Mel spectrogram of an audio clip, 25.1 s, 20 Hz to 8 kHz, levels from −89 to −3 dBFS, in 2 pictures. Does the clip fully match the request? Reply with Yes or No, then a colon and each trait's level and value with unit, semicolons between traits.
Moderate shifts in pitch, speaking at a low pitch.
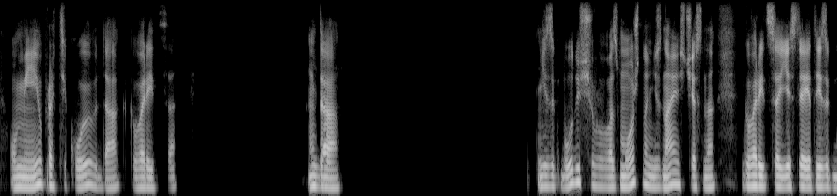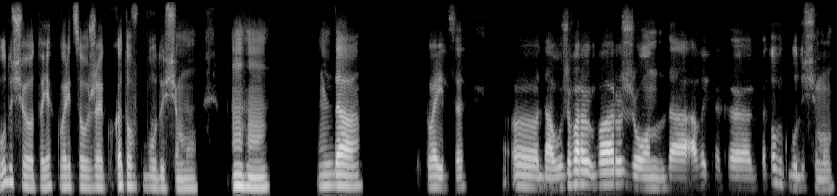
No: narrow, 2.1 semitones; low, 115 Hz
